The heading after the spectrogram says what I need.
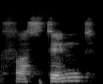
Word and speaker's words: fastened: T is silent. Fastened.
